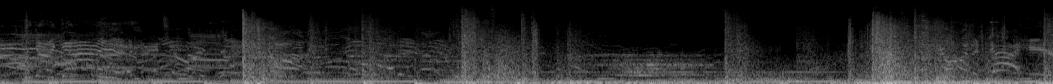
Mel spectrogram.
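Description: Repeated gunfire in Red Dead Redemption 2, sharp shots and booms scattered through a tense exchange, with character voices and shouting layered over the shooting.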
